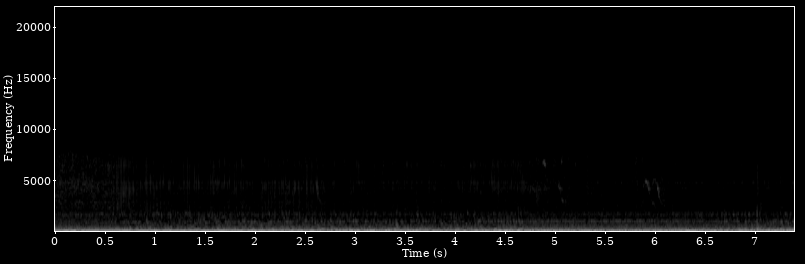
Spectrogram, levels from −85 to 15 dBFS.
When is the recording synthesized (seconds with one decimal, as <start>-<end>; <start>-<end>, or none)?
0.6-4.7; 6.6-7.4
